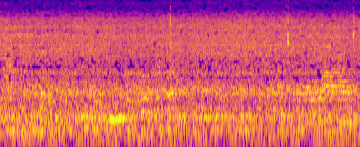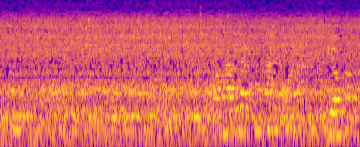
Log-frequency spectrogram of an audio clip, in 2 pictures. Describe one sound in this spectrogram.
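Metal cutlery clinks against a ceramic bowl.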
